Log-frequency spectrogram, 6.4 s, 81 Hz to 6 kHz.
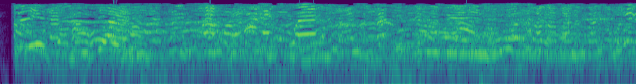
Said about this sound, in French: Ce sont les cris de détresse des habitants de Buterere 1 qui venaient d'assister à une destruction méchante des champs et cultures d'environ 1 hectare dans son quartier par des jeunes Imbonerakure sous l'ordre du chef de quartier.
